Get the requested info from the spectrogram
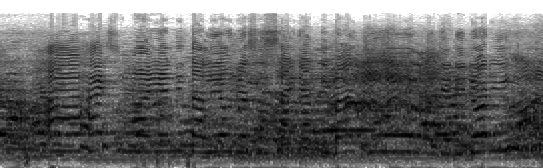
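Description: Several people talking over one another: indistinct chatter, with no clear words.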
